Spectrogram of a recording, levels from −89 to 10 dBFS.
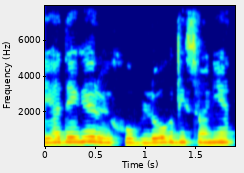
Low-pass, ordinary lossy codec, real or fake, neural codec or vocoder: none; none; real; none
